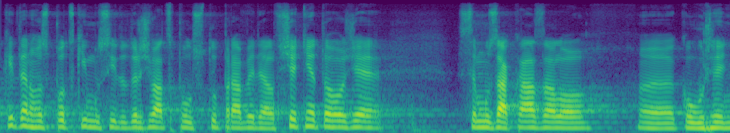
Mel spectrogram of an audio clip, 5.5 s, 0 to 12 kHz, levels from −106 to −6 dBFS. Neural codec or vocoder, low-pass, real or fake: none; 10.8 kHz; real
